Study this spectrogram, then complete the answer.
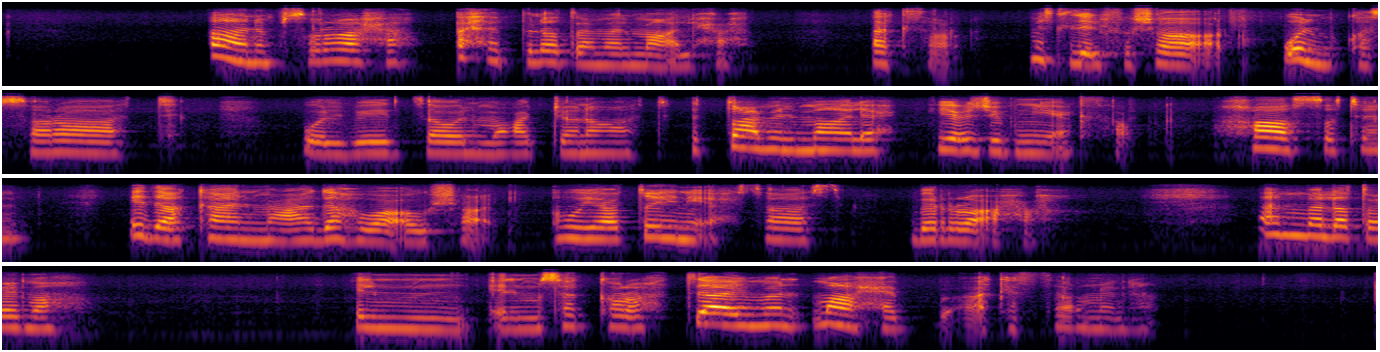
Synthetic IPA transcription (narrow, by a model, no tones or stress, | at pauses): ʔaːnabsˤɑɾˤɑːħɑ | ʔaħabːlʔɑt̪ˤʕɪmalma̰ːlɪħa | ʔakθɑ̰ɾˤ | mɪθlɪlfɪʃɑ̰ːɾˤwɪlmʊkasːɑɾˤɑːt̪ | wɪlbeːd̪zawɪlmʊʕad͡ʒːanaːt̪ʔɨt̪ˤːɑʕmɪlmaːlɪħ | jɪʕd͡ʒɪbniʔakθɑ̰ɾˤ | xɑːsˤːɑt̪ɑ | ʔɪðakaːnmaʕaɡaɦwaʔawʃa̰ːjː | jʊʕt̪ˤiːniʔɪħsaːs | bɪrːɑ̰ːħa | ʔamːalʔɑt̪ˤʕɪma | lmʊsakːɑɾˤɑd̪̥aːjmanmaʔaħabːʔa̰kaθːɪɾˤmɪnɦa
